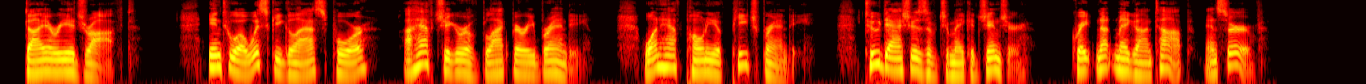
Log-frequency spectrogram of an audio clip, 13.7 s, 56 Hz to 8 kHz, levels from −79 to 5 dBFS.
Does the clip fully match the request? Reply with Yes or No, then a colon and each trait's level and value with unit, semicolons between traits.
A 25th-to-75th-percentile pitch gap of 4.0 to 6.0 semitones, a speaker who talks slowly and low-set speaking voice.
Yes: average, 4.6 semitones; slow, 110 wpm; low, 115 Hz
